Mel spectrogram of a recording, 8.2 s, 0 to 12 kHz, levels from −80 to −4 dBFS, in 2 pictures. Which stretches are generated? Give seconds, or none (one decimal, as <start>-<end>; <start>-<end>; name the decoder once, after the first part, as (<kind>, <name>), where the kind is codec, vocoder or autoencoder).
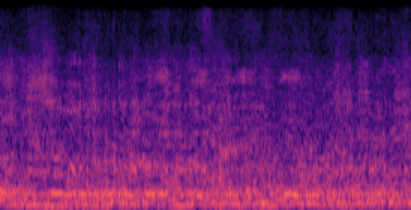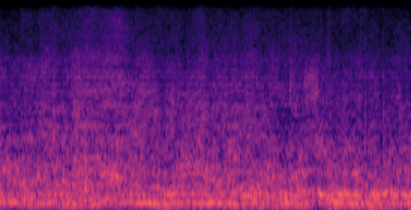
0.0-0.7 (codec, SNAC); 1.3-3.3; 4.1-8.2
